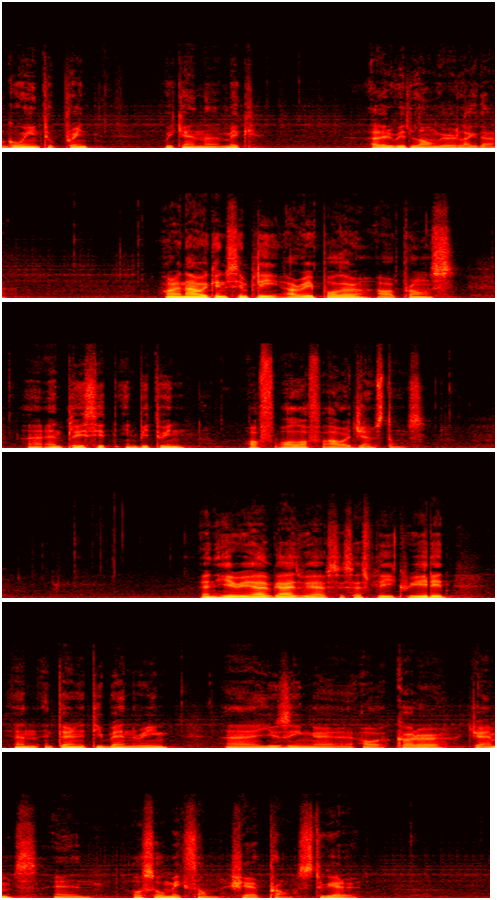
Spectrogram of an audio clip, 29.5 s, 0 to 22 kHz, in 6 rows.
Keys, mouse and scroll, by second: 0.6 shift+right click, 2.8 shift+click, 4.4 right click, 4.6 click, 6.2 right click, 7.8 shift+click, 11.1 click, 13.1 Escape, 13.7 right click, 15.6 right click, 16.6 scroll, 17.8 right click, 18.2 scroll, 18.8 right click, 20.0 right click, 24.4-24.7 scroll, 24.7 right click, 25.2-25.6 scroll, 25.8-26.4 scroll, 28.7 scroll.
